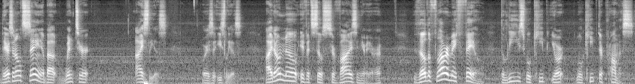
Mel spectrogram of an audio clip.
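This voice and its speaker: A man's voice: medium pitch, big pitch swings, a little slow, a little hiss or hum, low-quality recording. Man reading as solemn, theatrical ancient guardian woman.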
